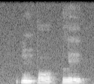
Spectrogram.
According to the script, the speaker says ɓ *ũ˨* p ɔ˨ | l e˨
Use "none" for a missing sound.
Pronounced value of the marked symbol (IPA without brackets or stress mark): ũ˨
